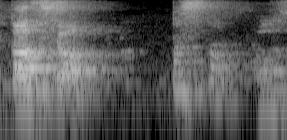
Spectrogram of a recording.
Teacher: So it actually becomes something like bus top, right, in casual fast speech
